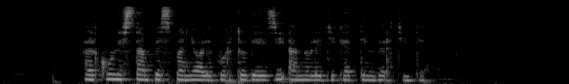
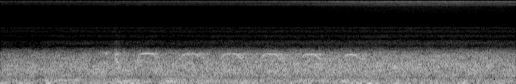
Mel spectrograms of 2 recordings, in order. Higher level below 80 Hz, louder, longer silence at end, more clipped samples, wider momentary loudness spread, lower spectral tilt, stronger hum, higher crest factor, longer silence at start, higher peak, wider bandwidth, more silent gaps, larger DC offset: second, -68 dBFS vs -28 dBFS; second, -36 LUFS vs -18 LUFS; first, 1.4 s vs 0 s; neither; first, 14 LU vs 3 LU; second, -3.5 dB/octave vs -9 dB/octave; neither; first, 22 dB vs 12 dB; first, 0.85 s vs 0 s; second, -16 dBFS vs -6 dBFS; second, 16.5 kHz vs over 20 kHz; neither; neither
